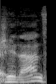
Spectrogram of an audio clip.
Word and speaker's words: Ceylan: Ceylan, ça s'écrit comme l'île de Ceylan, C-E-Y-L-A-N. – Ah oui, parce que c'est... Voilà, chacun voilà, le prononce comme il veut, mais je pense que vous avez la bonne prononciation parce que vous avez eu l'occasion de rencontrer oui.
